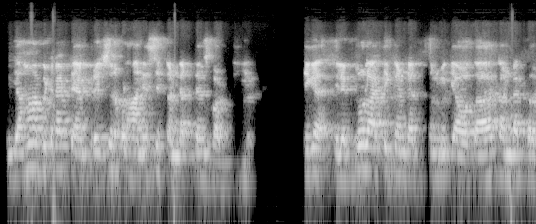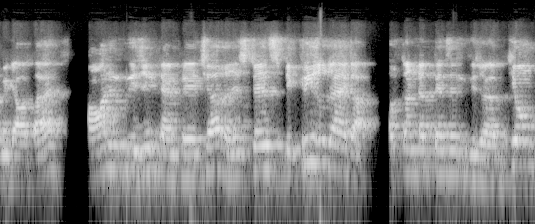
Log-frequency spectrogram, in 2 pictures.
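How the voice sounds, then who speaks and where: A high-voiced man teaching a chemistry class, who keeps asking his students questions and answering them himself. He is heard from a distance in an echoey classroom, and the recording sounds dull and muffled. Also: fairly bright tone. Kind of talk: classroom lecture.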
